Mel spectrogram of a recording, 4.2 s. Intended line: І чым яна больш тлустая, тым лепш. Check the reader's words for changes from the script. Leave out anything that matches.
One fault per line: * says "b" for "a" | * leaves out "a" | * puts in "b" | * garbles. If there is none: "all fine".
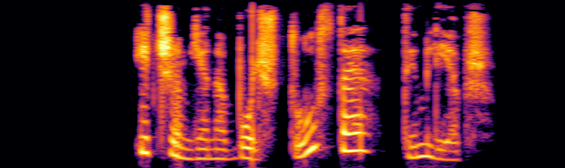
all fine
